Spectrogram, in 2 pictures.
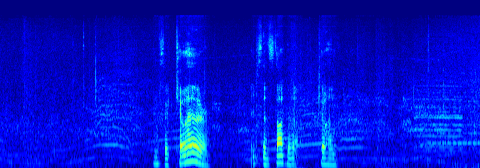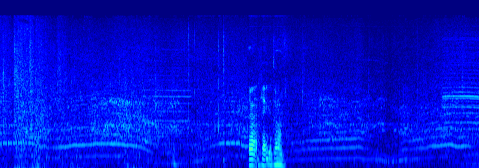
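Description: A car engine revs and whines, rising and falling in pitch.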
